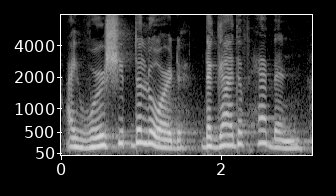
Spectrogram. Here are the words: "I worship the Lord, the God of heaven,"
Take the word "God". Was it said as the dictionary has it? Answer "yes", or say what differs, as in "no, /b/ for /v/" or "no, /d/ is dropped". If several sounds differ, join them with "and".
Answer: yes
